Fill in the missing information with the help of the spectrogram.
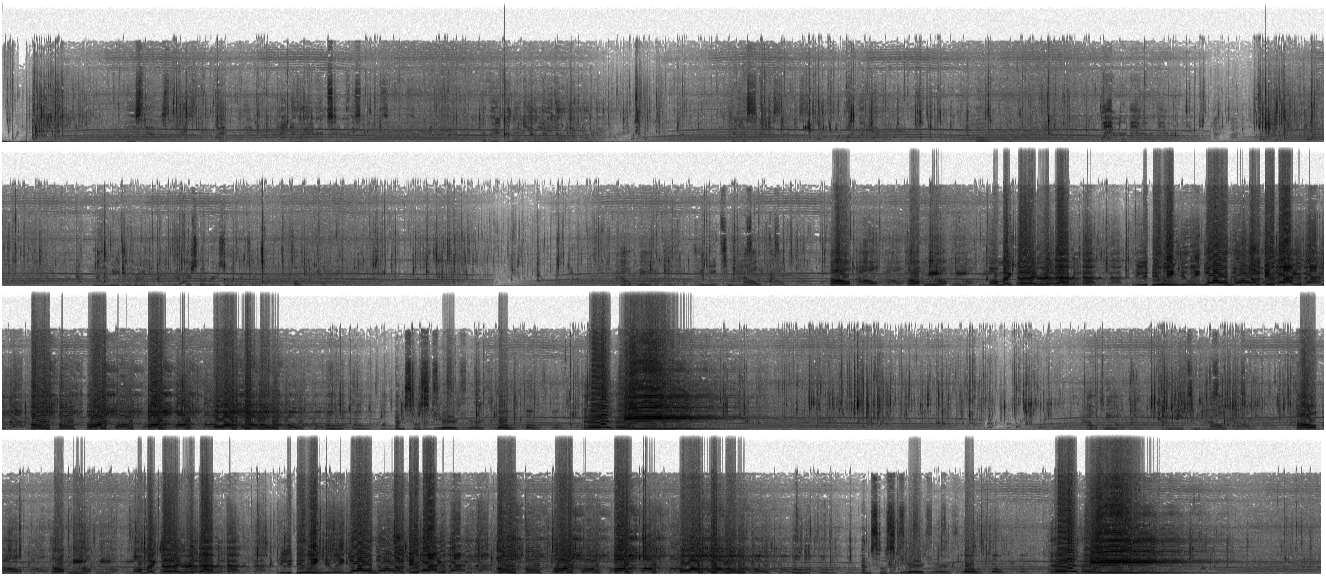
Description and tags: Help me horror cry
help me cry of desperation by a person being bothered by demons and mental torment by wife did the verbal cry and a tri mix of her voice at three pitches as the demons with water dripping recorded in my kitchen sink with hand held mic on my laptop. I find doing my own sounds are much easier than doing video productions and it is a lot of fun.
cry, demons, desperate, erie, help, horror, me, moan, moaning, monster, person, torment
